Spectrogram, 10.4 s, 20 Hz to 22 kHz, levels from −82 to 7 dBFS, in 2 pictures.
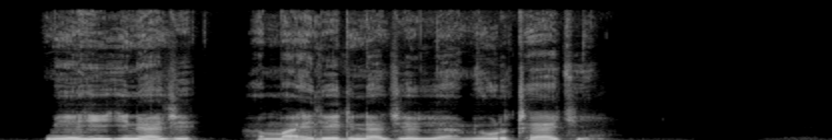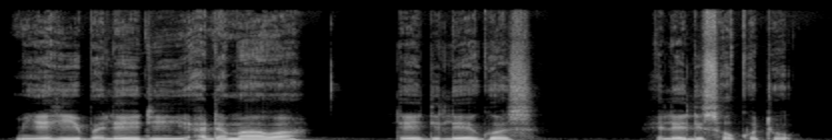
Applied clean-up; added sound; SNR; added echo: neural mask model Resemble Enhance denoiser.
